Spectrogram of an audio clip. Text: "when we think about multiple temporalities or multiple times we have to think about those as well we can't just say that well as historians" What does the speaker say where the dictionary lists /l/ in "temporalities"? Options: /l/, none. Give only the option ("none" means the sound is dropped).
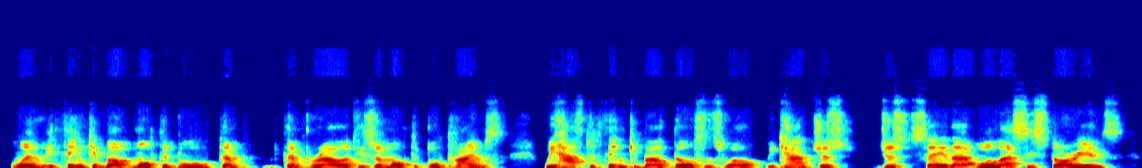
/l/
